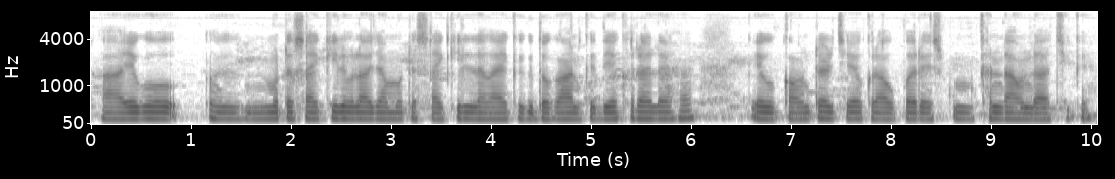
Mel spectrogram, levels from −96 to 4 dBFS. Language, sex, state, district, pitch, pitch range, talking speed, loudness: Maithili, male, Bihar, Begusarai, 125 Hz, 120-125 Hz, 125 wpm, -40 LUFS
